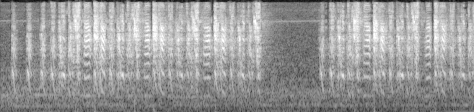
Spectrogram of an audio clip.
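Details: Zebra finch song meant to stir up other birds: quick repeated nasal, buzzy notes in a busy stream over a hissy background, interrupted by a short gap before the chattering resumes.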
